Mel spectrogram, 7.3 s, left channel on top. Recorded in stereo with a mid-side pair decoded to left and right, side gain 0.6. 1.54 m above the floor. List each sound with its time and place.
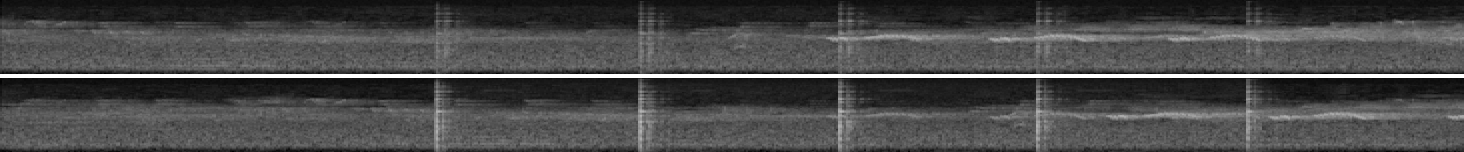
2.2 s hammering: 70° right, 1.5 m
